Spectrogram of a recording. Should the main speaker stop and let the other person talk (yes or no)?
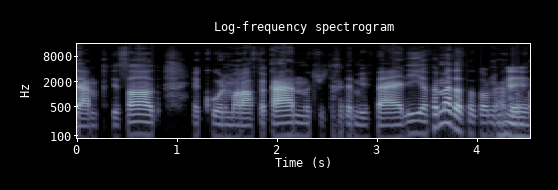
yes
